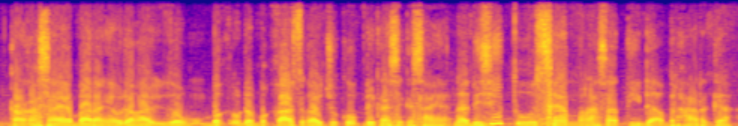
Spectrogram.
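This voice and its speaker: A man's voice: mid-range voice, rapid-fire, a little mellow, soft background music. A man speaking, giving a motivational sales-coaching talk. He is emphatic and keeps asking rhetorical questions and answering them himself.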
